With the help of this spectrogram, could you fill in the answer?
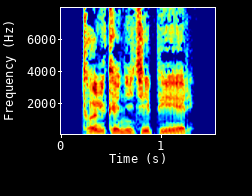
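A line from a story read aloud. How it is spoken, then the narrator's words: Growling. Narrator (Russian): прорычал Ленти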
